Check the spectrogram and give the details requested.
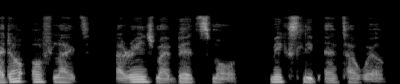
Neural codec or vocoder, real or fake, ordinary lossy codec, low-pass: none; real; none; 9.9 kHz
